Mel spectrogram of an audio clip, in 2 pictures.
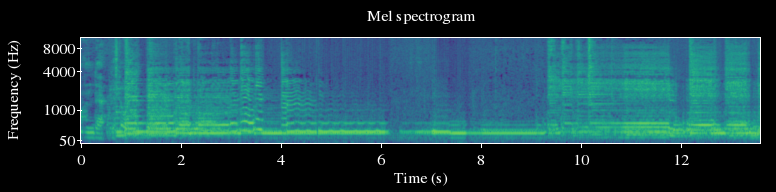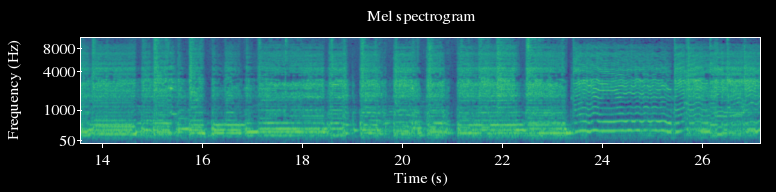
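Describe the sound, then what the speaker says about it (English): An old AristoCat Columbus SG-style electric guitar played through distortion, with loud sustained chords and riffs that run almost continuously and pause briefly once. "Doesn't break up very well under distortion."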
